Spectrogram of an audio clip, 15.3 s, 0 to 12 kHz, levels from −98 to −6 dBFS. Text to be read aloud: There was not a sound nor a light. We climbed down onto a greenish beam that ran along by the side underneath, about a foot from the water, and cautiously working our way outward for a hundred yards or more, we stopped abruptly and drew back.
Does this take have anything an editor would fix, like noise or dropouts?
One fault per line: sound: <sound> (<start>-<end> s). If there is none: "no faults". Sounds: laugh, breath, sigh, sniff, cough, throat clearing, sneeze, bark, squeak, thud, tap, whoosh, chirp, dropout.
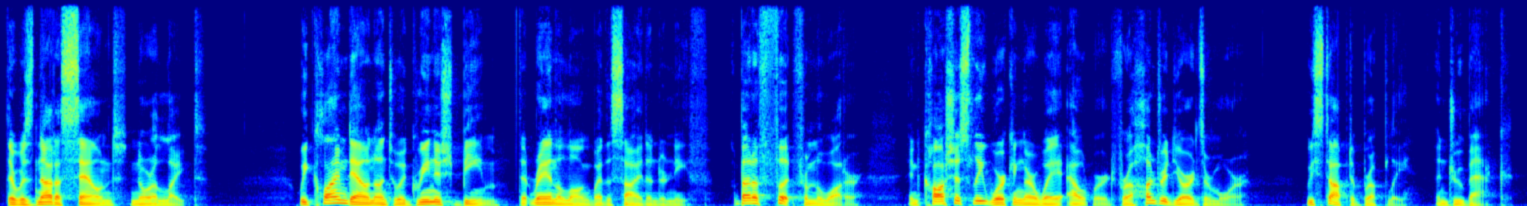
no faults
